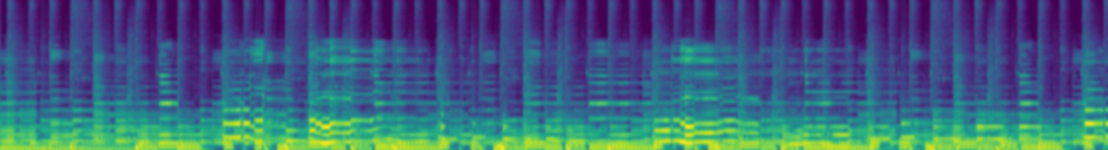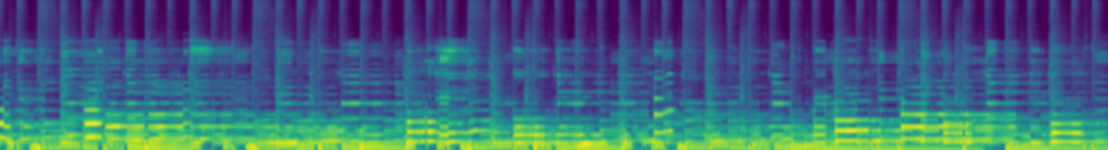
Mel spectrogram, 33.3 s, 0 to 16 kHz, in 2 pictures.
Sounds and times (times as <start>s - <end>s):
Distortion: 0.0s - 33.2s
Music: 0.0s - 33.2s.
